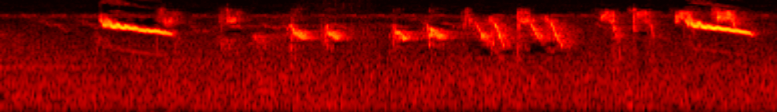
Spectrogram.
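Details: Japanese white-eye in 'líu' style song, used to train caged birds daily: a high down-slurred whistle opens, followed by scattered soft twitters and a second clear descending whistle.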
